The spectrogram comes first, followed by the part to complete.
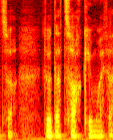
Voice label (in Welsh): "toc", Welsh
